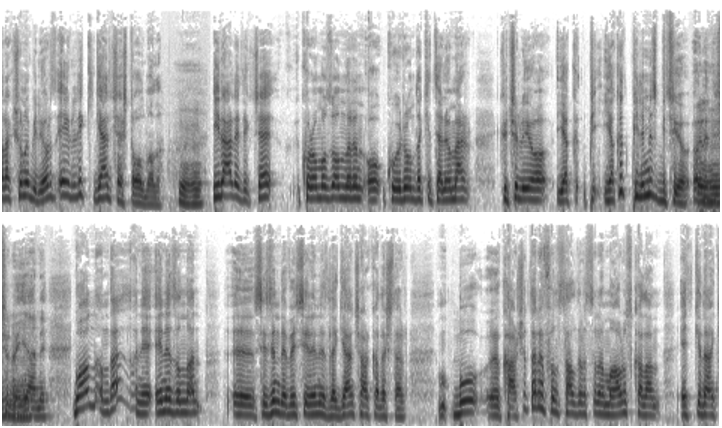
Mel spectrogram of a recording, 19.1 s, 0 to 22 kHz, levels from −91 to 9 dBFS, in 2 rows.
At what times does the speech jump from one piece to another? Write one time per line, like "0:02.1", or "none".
0:10.5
